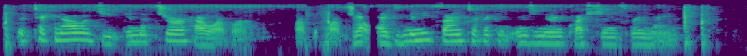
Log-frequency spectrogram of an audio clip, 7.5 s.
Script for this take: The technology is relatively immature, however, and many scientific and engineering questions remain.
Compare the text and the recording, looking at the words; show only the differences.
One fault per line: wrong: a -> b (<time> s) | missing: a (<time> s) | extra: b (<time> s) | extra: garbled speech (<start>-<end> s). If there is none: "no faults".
missing: is relatively (1.2 s)
extra: garbled speech (2.9-3.7 s)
